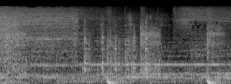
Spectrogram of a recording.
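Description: Steam locomotive sounds: a hiss of steam, then a few sharp mechanical clanks, over a steady high tone.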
